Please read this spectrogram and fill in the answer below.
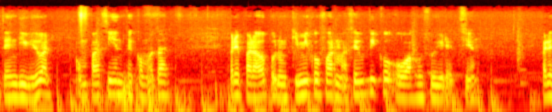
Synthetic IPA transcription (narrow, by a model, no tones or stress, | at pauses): t̪eind̪iβiðwalo̰umpasje̞nt̪e̞komot̪alpɾepaɾaðopoɾuŋkimiko̞faɾma̰se̞wt̪ikoʔo̰βaxosuðiɾḛksjo̞̰n | pɾe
